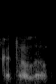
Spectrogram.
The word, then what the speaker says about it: Cthulhu: Now, Cthulhu was one of the, of course, there's several different ways to pronounce Cthulhu, but most everybody says Cthulhu.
